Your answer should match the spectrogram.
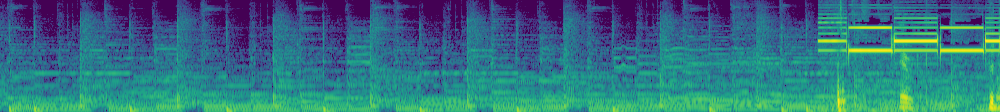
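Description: Quiet background music, then about eight seconds in a loud, high-pitched electronic alarm sets in from the DJI Mavic Mini's remote controller. It beeps in a repeating pattern that alternates between two pitches, the warning that the drone has reached critical low battery.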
